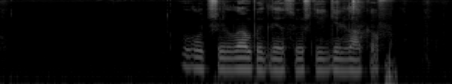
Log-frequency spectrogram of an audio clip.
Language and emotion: Russian, sad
